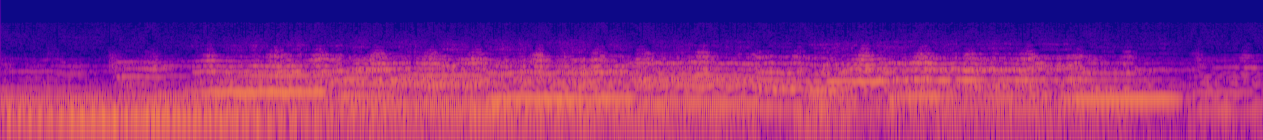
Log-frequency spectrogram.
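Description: Large bells peal continuously, their deep, overlapping tones struck in a steady repeating rhythm and ringing loudly throughout before fading slightly at the end. No voices are heard.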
